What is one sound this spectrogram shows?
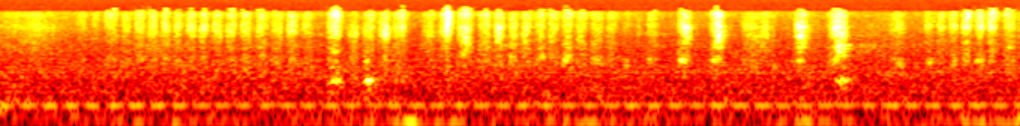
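A cloth rubs and scratches against a leather shoe sole.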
